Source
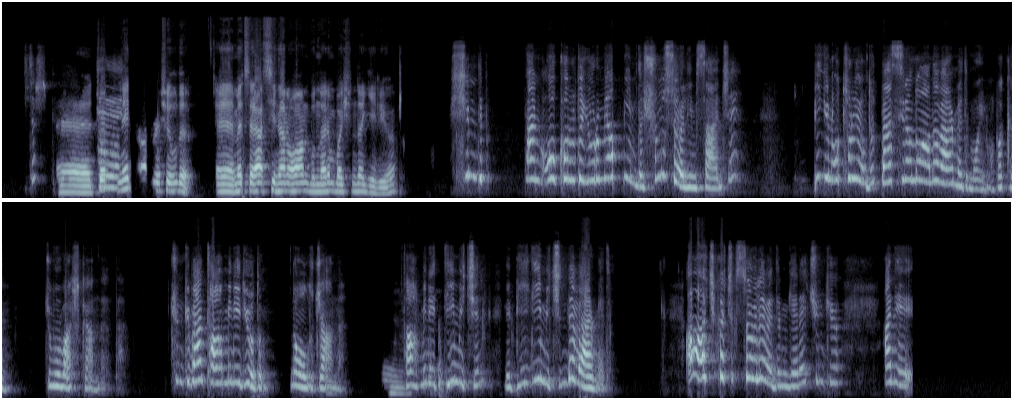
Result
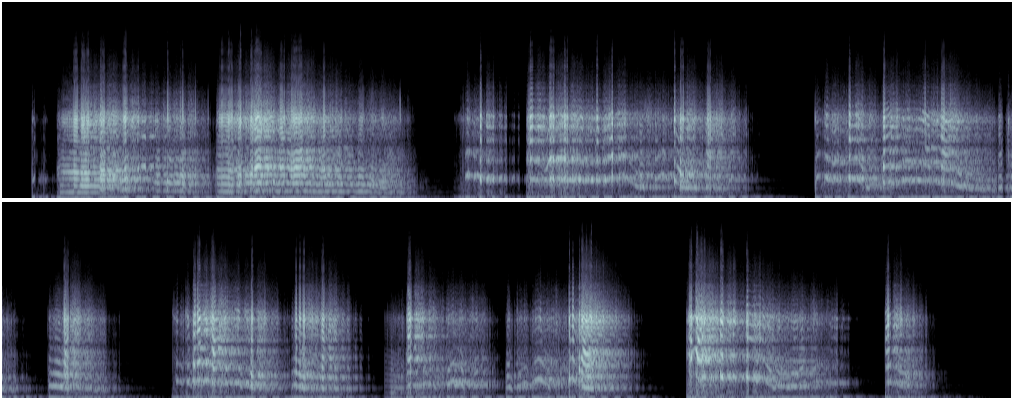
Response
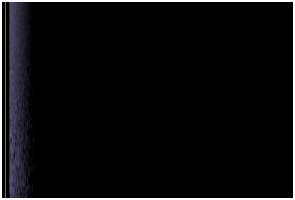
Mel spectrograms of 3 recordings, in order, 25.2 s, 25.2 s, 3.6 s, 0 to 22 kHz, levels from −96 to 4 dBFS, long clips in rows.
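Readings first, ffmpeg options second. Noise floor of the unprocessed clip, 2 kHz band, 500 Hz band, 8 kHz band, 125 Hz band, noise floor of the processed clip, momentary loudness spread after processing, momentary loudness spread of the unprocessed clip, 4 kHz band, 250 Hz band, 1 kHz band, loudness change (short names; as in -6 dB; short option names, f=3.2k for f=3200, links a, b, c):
under -85 dBFS, +17.0 dB, -2.0 dB, under -15 dB, -8.0 dB, under -85 dBFS, 20 LU, 16 LU, -1.5 dB, -4.5 dB, +1.0 dB, +5.5 dB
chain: -filter_complex "[0:a]aresample=8000,acrusher=bits=4:dc=4:mix=0:aa=0.000001,aresample=44100,aecho=1:1:158|316|474|632|790:0.316|0.136|0.0585|0.0251|0.0108[a];[1:a]atrim=start_sample=2205,asetrate=33516,aresample=44100[b];[a][b]afir=irnorm=-1:irlink=0,acrossover=split=190[c][d];[c]acompressor=threshold=-45dB:ratio=6[e];[e][d]amix=inputs=2:normalize=0,asuperstop=centerf=1100:order=4:qfactor=5.3,adynamicsmooth=sensitivity=7:basefreq=530,lowpass=f=1.9k:t=q:w=8.6,anlmdn=0.1,aeval=exprs='0.708*(cos(1*acos(clip(val(0)/0.708,-1,1)))-cos(1*PI/2))+0.00794*(cos(7*acos(clip(val(0)/0.708,-1,1)))-cos(7*PI/2))':c=same"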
